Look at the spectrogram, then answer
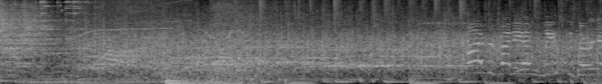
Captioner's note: audience cheering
